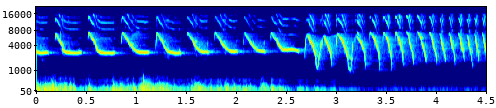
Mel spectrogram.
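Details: Canary used as a training recording for other canaries learning cuit cuit: evenly spaced falling chirps, then a faster run of sharp downward sweeps, with low rumble early on.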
